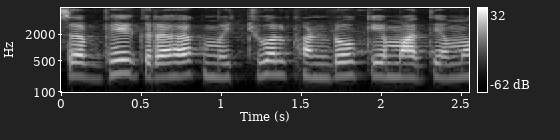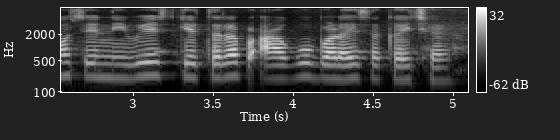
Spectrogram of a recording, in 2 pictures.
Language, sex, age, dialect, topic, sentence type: Maithili, female, 31-35, Angika, banking, statement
